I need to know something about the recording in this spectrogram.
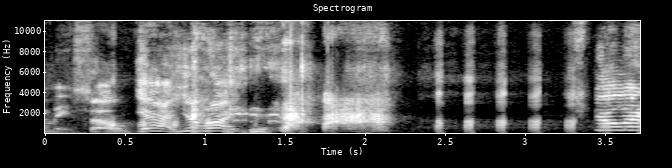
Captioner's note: laughter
